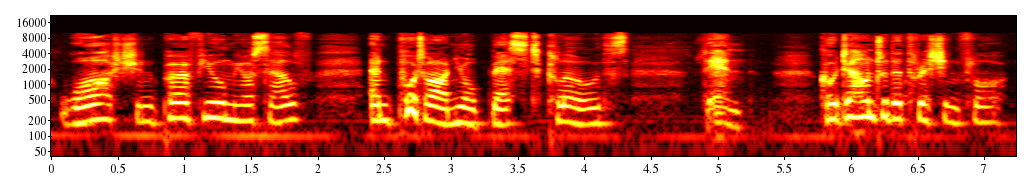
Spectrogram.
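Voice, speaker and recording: An actress playing a wise older mother-in-law in a dramatized scripture reading, husky and measured, gently giving direction. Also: medium pitch, no echo, close to an everyday voice.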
